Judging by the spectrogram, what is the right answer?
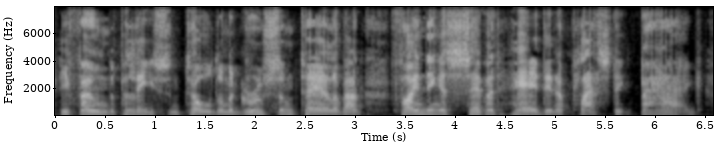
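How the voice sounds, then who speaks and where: Older man telling stories, slow and very expressive. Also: on the high side. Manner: theatrical, deliberate, relishing gruesome wordplay. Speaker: author reading his own story. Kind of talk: dramatic storytelling for children. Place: small indoor room lined with bookshelves.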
